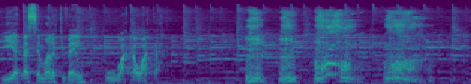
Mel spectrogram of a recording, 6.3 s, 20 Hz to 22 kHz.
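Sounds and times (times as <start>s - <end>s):
speech: 0.0s - 2.3s, 3.2s - 5.9s
man imitating hippopotamus grunting bellows: 3.2s - 5.9s.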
